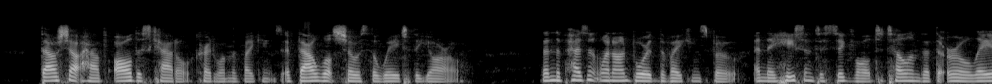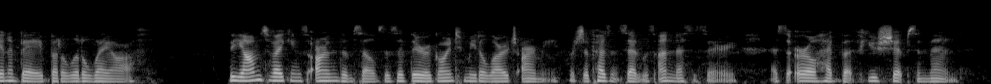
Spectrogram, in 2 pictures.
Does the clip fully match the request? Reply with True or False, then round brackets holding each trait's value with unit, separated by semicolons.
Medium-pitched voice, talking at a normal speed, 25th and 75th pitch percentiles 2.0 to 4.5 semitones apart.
False (150 Hz; 240 wpm; 2.8 semitones)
